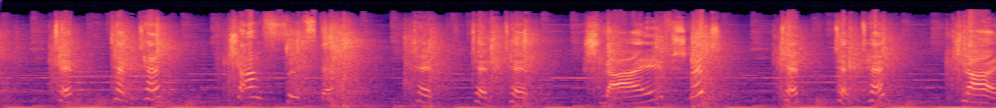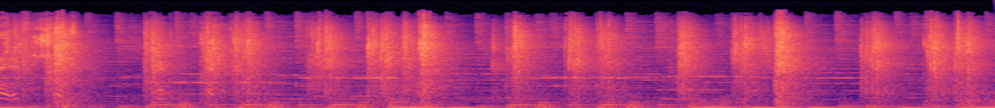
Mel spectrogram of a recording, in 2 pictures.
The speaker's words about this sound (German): Also jetzt wird hier sich eingetanzt. Man merkt, es ist ganz schön laut. Es klingt fast so, als würden hier lauter Nägel eingeschlagen werden.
